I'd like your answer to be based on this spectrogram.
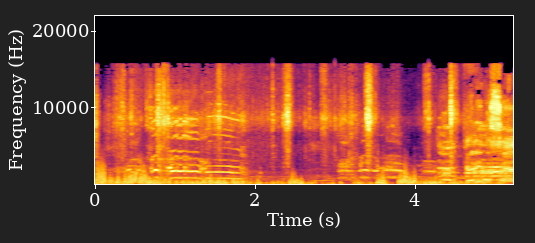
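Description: Several gamefowl roosters crow loudly and close by in their pens, their calls overlapping one after another with no pause.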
